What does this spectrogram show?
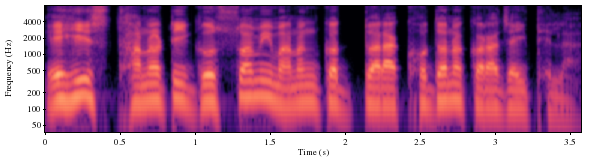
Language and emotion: Odia, neutral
